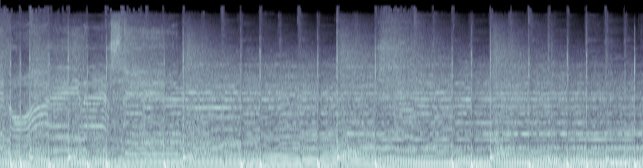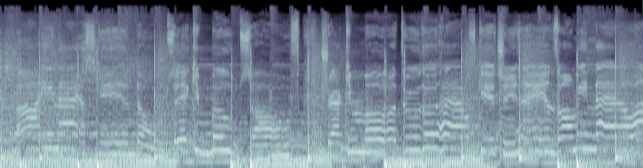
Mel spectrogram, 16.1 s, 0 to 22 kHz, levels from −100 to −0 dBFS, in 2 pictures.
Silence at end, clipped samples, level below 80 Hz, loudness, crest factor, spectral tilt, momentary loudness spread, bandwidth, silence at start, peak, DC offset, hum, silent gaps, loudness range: 0 s; under 0.1%; -24 dBFS; -20 LUFS; 12 dB; -4.5 dB/octave; 2 LU; 19 kHz; 0 s; -6 dBFS; under 0.1%; none; none; 1 LU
